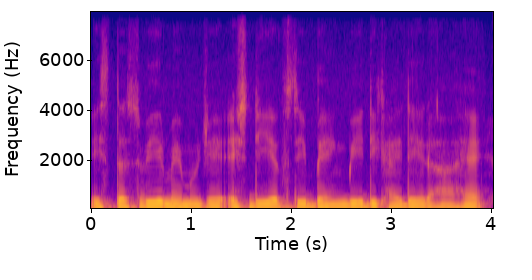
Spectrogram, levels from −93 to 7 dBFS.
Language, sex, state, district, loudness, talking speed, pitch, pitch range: Hindi, male, Arunachal Pradesh, Longding, -15 LUFS, 165 wpm, 100 Hz, 95-110 Hz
